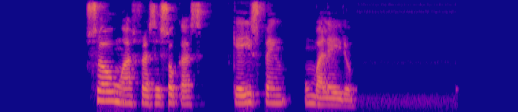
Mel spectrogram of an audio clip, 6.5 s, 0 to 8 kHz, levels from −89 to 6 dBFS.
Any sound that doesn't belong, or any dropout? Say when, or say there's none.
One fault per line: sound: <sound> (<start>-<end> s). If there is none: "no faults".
no faults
